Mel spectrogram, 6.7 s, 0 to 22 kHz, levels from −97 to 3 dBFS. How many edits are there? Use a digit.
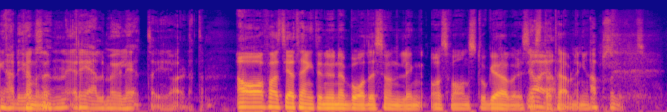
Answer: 0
